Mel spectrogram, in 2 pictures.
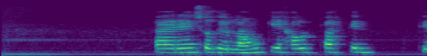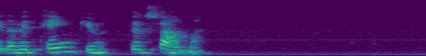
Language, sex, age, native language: Icelandic, female, 50-59, Icelandic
